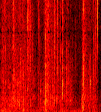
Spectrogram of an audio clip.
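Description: Plastic food packaging crinkling and rustling in irregular bursts as it is handled.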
